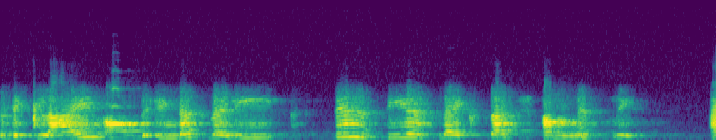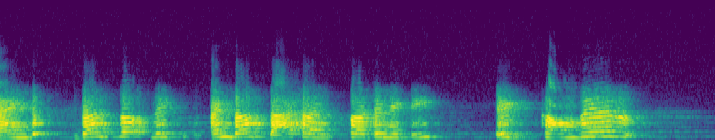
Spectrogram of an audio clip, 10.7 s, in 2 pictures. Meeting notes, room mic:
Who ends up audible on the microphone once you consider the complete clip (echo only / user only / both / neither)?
echo only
